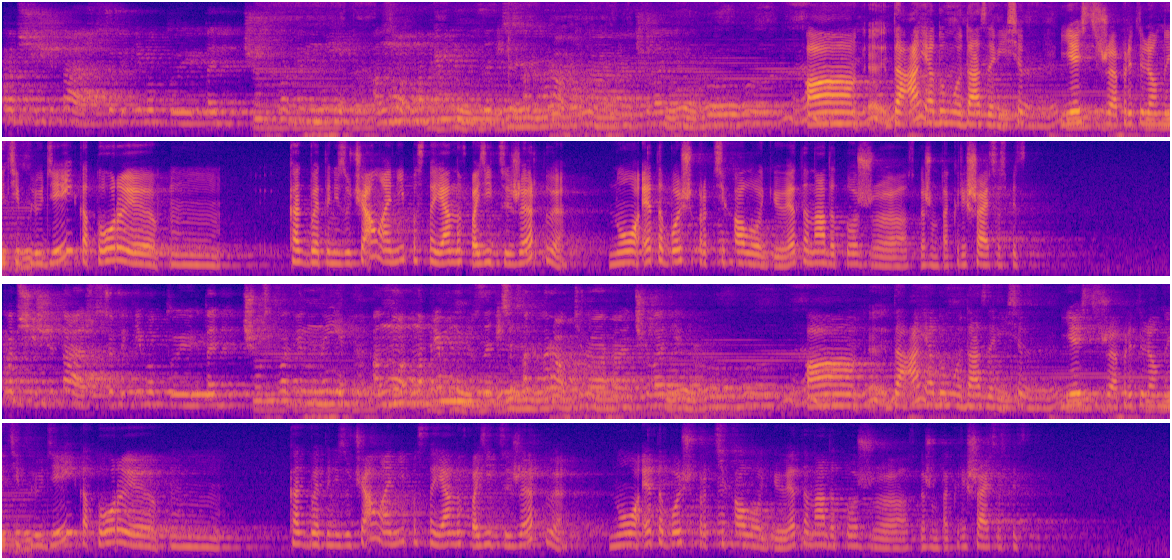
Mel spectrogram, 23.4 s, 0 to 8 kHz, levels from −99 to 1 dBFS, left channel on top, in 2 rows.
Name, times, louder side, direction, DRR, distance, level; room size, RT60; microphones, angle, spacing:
voice 1, 0.0-7.1 18.8-19.3, right 2 dB, 50° right, -3 dB, 5.4 m, -35 dB
sound 1, 2.5-12.0, left 2 dB, 65° left, 1.5 m, -38 dB
voice 2, 8.0-10.3 10.6-13.9 14.6-17.3 17.7-21.9, left 5 dB, 90° left, 14 dB, 0.9 m, -29 dB
25.5 x 22.0 x 9.1 m, 2.4 s
head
